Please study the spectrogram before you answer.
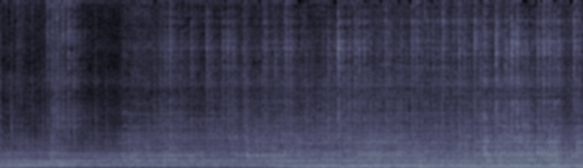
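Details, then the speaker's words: Sears garage door opener with new sprocket, run with the trolley disconnected: steady motor drone with a fast, even chatter of several ticks a second as the trolley still vibrates on the rail. "Trolley still vibrates quite a bit. Trolley still vibrates quite a bit."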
